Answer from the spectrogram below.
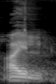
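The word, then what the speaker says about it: aisle: Hallway का मतलब होता है गलियारा, आइल, ठीक है। आइल, आइल इसकी प्रोनाउंसिएशन होती है रास्ता।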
